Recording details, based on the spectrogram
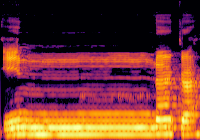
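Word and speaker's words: إِنَّكَ: tawwabur rahim seperti itu ada Nun bertasydid ini kita dengungkan seperti mim bertasdid lagi di atasnya juga ada Nun bertasdid nah ini ini semuanya kita dengungkan untuk bertasid inaka seperti itu ada nun sukun bertemu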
